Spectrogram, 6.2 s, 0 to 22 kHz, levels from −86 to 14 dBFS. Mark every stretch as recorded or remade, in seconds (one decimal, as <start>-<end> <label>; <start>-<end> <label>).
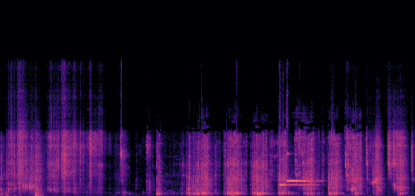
0.0-1.8 remade; 1.8-5.5 recorded; 5.5-6.2 remade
